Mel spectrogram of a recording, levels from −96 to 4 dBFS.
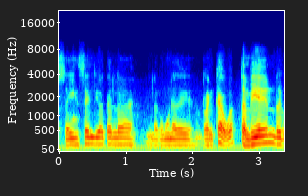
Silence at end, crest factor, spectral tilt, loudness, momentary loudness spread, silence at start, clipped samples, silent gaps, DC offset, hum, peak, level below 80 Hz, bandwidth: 0 s; 16 dB; -9 dB/octave; -19 LUFS; 12 LU; 0 s; under 0.1%; none; under 0.1%; none; -4 dBFS; -48 dBFS; 6.6 kHz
